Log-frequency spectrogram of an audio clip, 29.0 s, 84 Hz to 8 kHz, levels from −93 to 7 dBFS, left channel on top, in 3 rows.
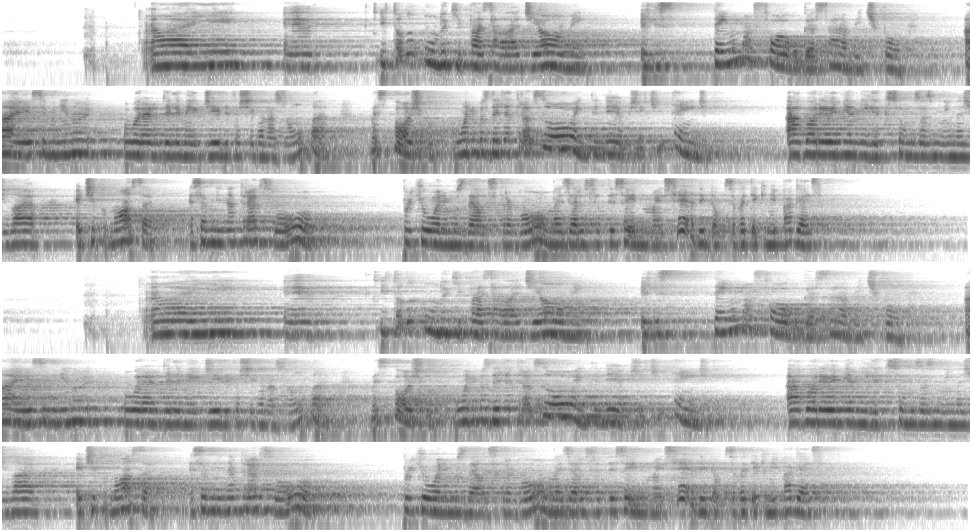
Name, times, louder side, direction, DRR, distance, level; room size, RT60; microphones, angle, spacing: voice 1, 1.4-2.3 2.8-3.2 3.7-5.9 6.4-6.7 7.1-9.0 9.6-10.6 10.9-13.0 13.4-16.7 17.5-19.7 20.1-20.9 21.2-22.5 23.4-27.6, left 1 dB, 50° left, 3 dB, 0.9 m, -28 dB
20.0 x 18.0 x 7.3 m, 2.8 s
head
